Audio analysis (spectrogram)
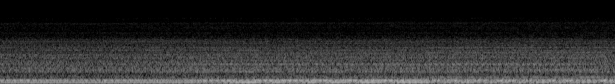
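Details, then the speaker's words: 2006 Ford F350 6.0 Powerstroke diesel with new injectors, filters and sensors: a deep drone that swells and sags, with rpm fluctuating around 3300–3500. Rpm fluctuation; owner suspects aftermarket cam/crank sensors or throttle pedal. "[Music] there's that idol oh well fast idle rpm fluctuation [Music] only this time it's somewhere near 33 to 3500 rpm"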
